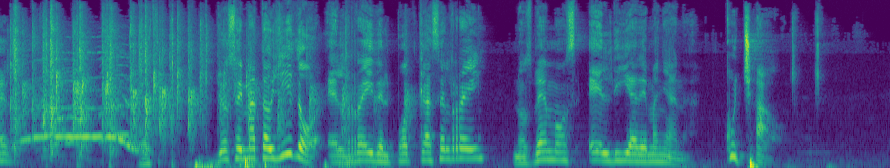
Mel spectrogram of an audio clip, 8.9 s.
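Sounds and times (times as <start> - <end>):
speech: 0.0 - 0.2, 2.2 - 7.8
audience applause: 0.0 - 4.3.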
